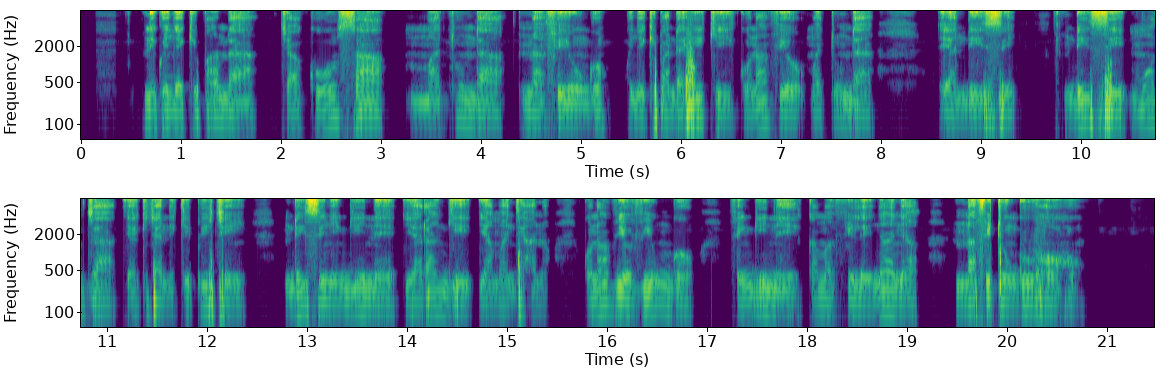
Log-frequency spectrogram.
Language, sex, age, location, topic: Swahili, male, 25-35, Nakuru, finance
